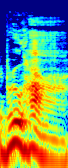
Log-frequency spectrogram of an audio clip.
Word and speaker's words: Brewer: I'm sorry, like Dave said, Corey Bruja. Bruja is how you say it.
